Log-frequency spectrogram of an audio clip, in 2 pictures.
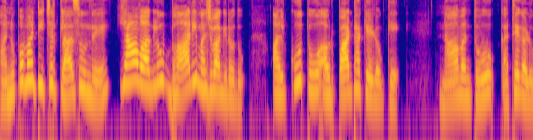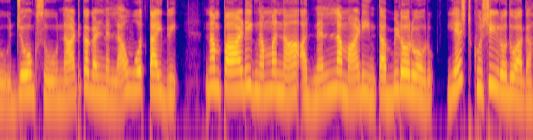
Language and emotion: Kannada, happy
